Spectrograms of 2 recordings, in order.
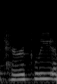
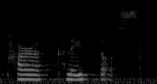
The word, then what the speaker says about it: parakletos: And we pronounce it paraklete. I mean, I guess that's just how we've been taught. But when I listen to the Greek word, it's parakletos.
